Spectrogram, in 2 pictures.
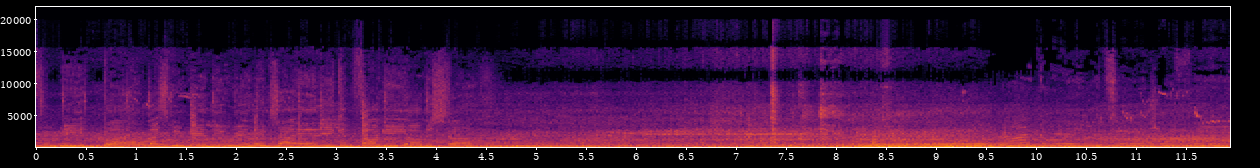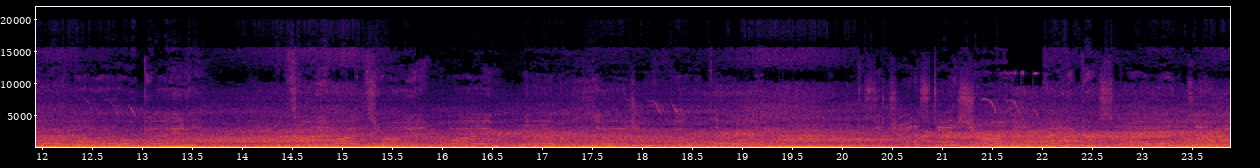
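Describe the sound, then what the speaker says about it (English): Busy road traffic through the middle of Crawley town, vehicles moving fast, makes a dense, continuous roar close by that stays loud and steady throughout. "let's hopefully get away from that busy road in a moment"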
